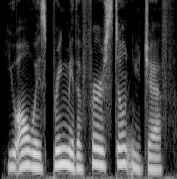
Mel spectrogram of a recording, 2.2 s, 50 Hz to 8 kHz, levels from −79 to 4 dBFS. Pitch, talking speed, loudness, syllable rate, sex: 185 Hz, 245 wpm, -14 LUFS, 4.7 syllables/s, female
